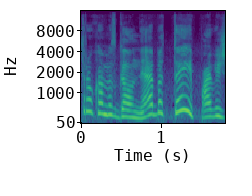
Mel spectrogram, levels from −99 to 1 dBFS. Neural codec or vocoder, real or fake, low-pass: vocoder, 44.1 kHz, 128 mel bands every 256 samples, BigVGAN v2; fake; 14.4 kHz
